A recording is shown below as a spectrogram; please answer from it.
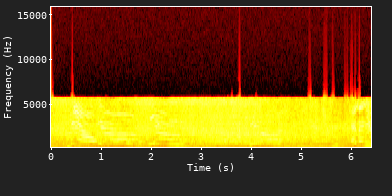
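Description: People in a Starbucks imitate cat meows, with repeated rising and falling vocal meows over a steady hum of room noise and background chatter.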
